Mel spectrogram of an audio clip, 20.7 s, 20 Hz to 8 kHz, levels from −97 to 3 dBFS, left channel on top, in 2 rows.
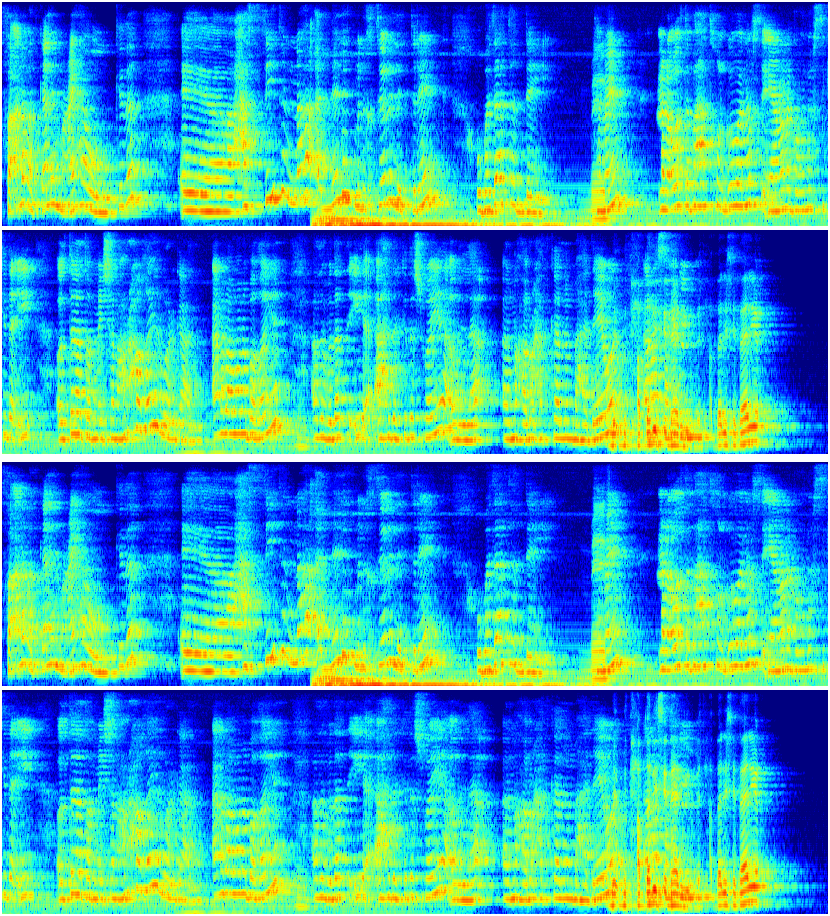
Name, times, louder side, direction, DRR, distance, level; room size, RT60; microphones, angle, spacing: voice 1, 0.0-6.8 7.4-7.7 8.2-16.3 16.6-18.0 18.3-19.2, left 1 dB, 25° left, 2 dB, 1.3 m, -25 dB
sound 1, 3.9-15.5, equal, 10° left, 2.1 m, -26 dB
voice 2, 7.2-7.6 14.0-14.2 17.9-19.8, right 2 dB, 20° right, 8 dB, 0.5 m, -21 dB
11.5 x 8.7 x 5.5 m, 0.84 s
head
